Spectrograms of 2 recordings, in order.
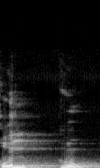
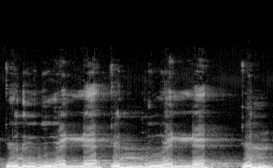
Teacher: harus kita hilangkan damah pada lam karena huruf lam yang sukun ini dia berada di antara dua huruf yang damah Qul hu Maka hati-hati jangan sampai lamnya juga ikut damah Qul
